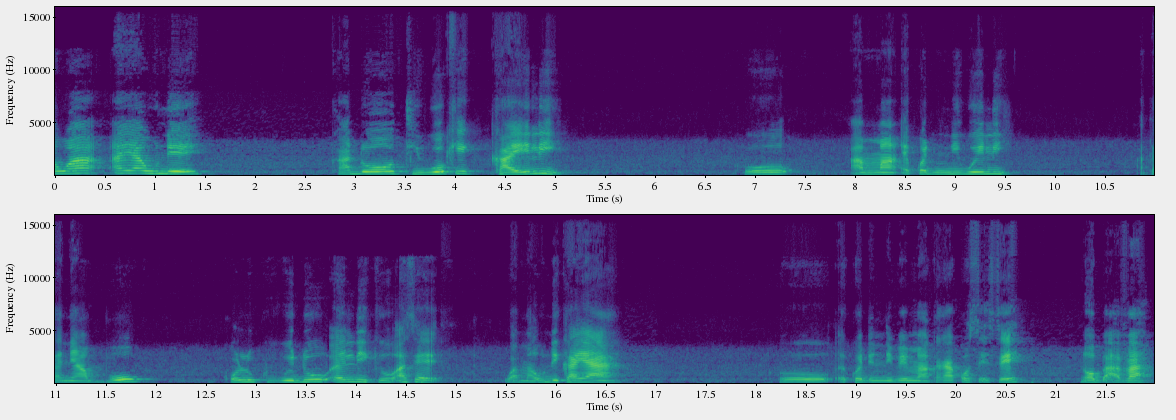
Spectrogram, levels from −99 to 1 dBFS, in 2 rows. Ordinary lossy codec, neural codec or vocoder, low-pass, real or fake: Opus, 24 kbps; none; 14.4 kHz; real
